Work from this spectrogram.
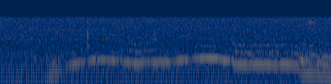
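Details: Domestic cat attacking a vacuum cleaner indoors, giving one long drawn-out caterwaul that rises, holds steady with slight wavering, then drops lower near the end, over a steady mechanical hum.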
